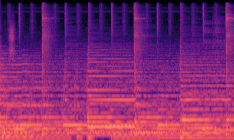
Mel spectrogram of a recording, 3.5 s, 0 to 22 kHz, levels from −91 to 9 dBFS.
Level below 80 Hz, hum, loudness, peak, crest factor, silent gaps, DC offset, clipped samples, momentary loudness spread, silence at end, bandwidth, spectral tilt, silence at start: -34 dBFS; none; -20 LUFS; -4 dBFS; 14 dB; none; under 0.1%; under 0.1%; 3 LU; 0 s; over 20 kHz; -6 dB/octave; 0 s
